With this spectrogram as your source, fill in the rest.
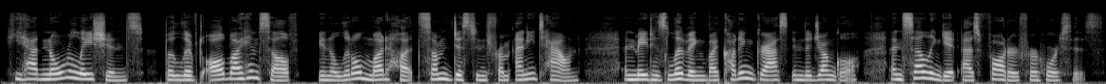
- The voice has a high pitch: Yes, high, 220 Hz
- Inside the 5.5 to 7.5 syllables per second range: No, 5.1 syllables/s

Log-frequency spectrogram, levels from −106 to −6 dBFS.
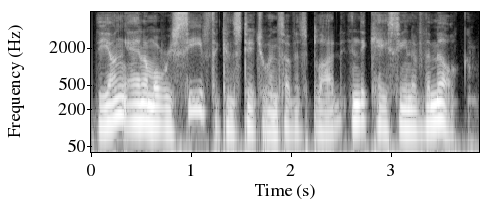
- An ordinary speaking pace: No, fast, 230 wpm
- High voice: No, low, 110 Hz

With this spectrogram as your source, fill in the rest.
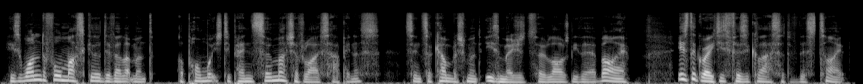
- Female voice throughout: No, male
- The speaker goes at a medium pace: Yes, average, 175 wpm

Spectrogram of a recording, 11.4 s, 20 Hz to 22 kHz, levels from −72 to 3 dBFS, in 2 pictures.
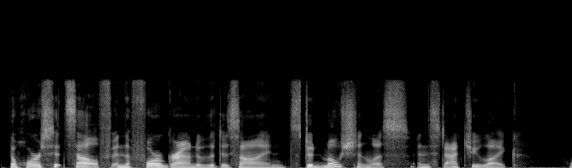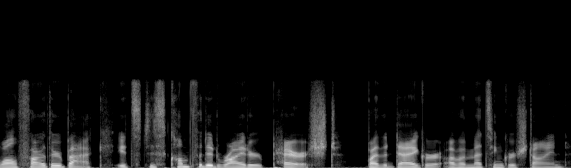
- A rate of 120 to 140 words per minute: Yes, slow, 135 wpm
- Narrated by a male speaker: No, female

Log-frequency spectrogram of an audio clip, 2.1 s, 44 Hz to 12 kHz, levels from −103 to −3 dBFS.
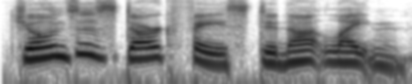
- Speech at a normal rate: Yes, average, 175 wpm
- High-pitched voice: Yes, high, 210 Hz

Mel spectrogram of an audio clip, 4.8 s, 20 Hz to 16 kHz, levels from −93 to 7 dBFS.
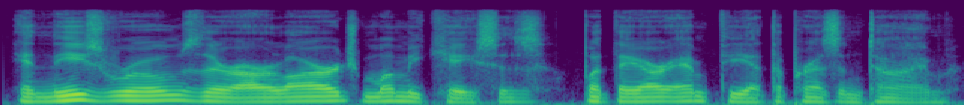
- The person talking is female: No, male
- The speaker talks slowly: No, average, 200 wpm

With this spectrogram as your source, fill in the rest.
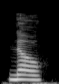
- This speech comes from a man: No, female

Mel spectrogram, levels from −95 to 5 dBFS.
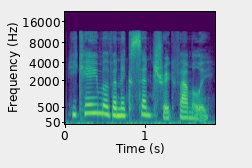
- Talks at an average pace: Yes, average, 190 wpm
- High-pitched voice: Yes, high, 230 Hz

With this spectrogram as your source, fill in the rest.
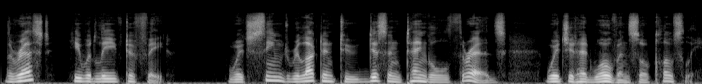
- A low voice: Yes, low, 125 Hz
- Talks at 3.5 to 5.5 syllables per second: Yes, 5.0 syllables/s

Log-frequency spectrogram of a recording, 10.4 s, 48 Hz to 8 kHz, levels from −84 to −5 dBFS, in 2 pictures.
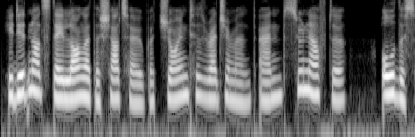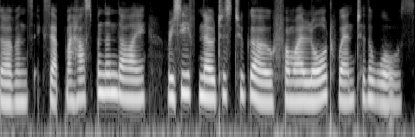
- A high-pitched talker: Yes, high, 205 Hz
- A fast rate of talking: No, average, 195 wpm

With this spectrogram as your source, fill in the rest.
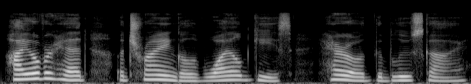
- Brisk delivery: No, average, 140 wpm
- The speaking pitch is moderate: No, high, 195 Hz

